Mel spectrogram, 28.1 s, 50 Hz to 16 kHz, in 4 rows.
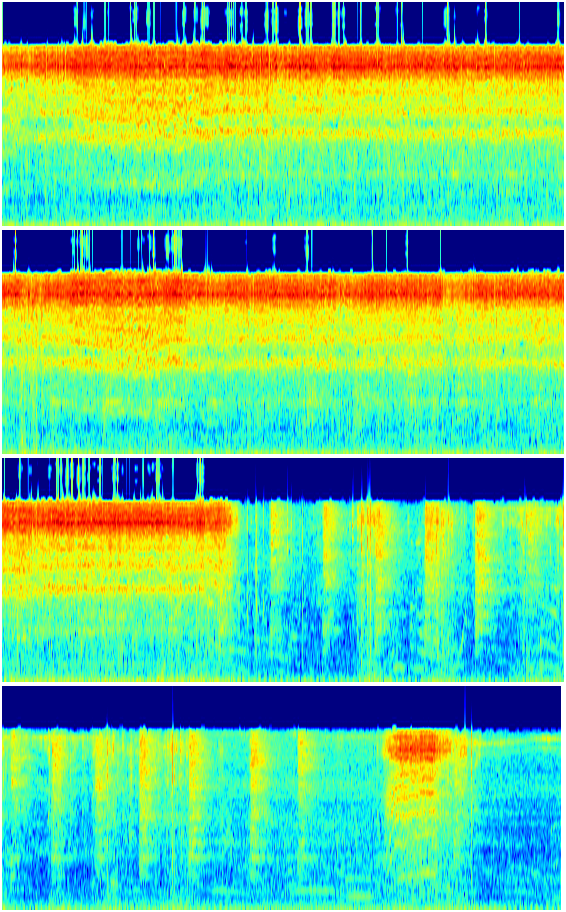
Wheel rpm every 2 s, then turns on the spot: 190, 230, 230, 240, 220, 230, 230, 230, 100, 10, 20, 10, 0, 50.
18-24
